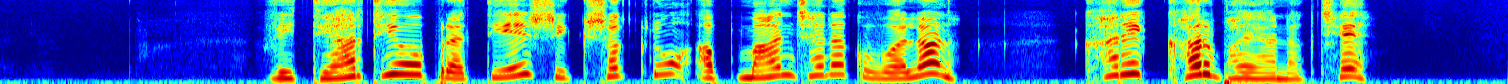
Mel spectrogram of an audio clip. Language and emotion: Gujarati, disgusted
